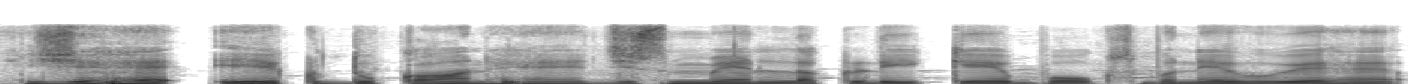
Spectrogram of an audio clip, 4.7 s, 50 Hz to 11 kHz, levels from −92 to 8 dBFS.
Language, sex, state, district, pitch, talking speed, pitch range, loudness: Hindi, male, Uttar Pradesh, Saharanpur, 125 Hz, 140 wpm, 120-140 Hz, -19 LUFS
